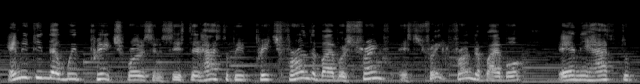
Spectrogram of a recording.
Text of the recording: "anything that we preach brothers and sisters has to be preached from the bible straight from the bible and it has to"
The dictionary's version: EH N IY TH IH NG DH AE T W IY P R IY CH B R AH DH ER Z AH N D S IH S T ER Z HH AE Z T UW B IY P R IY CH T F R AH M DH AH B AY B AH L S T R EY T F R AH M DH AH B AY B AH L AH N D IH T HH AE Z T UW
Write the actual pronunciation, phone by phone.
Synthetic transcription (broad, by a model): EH N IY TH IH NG DH AE T W IY P R IY CH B R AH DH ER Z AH N S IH S T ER HH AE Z T UW B IY P R IY CH T F R AH M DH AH B AY B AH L S T R EY T F R AH M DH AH B AY B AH L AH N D IH T HH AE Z T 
